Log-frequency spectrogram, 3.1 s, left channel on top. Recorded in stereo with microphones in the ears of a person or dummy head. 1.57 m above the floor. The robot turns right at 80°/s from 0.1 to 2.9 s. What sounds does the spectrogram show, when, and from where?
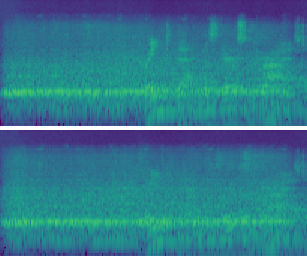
1.4 s a man speaking: 40° left, 5 m; by 3.1 s 155° left, 5 m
